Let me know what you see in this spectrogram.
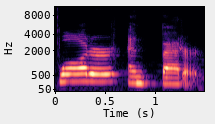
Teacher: Americans pronounce the letter T as D, like in water and better.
